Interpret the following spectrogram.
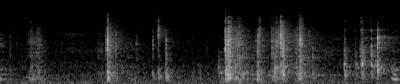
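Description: Coffee pods clicking and clinking against each other and a glass bowl as hands pick through them: scattered sharp clicks, coming quicker in the second half.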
